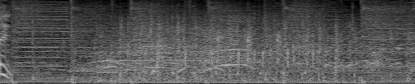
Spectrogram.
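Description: Background music with distant voices of spectators shouting and calling over it.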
